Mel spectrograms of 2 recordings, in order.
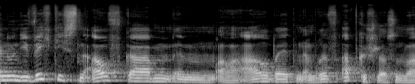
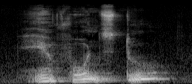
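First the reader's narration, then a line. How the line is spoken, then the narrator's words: Hoarse question. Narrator (German): fragte Tröpfchen heiser und musste niesen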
